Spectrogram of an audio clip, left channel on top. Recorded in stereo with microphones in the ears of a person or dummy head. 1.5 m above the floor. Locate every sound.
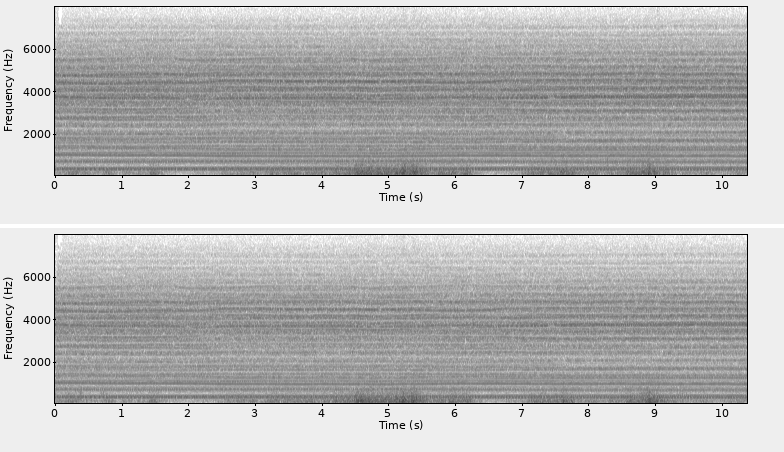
0.0 s a drone: 5° left (ahead or behind)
